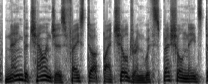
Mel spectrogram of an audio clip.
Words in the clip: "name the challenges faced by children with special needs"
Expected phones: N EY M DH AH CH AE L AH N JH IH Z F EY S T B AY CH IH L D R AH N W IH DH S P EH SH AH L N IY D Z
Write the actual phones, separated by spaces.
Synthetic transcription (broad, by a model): N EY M DH AH CH AE L AH N JH IH Z F EY S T B AY CH IH L D R AH N W IH DH S P EH SH AH L N IY D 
